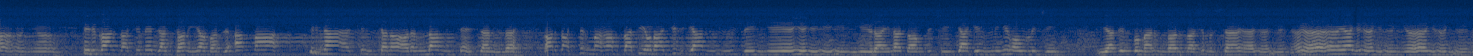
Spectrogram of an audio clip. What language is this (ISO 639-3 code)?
tur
